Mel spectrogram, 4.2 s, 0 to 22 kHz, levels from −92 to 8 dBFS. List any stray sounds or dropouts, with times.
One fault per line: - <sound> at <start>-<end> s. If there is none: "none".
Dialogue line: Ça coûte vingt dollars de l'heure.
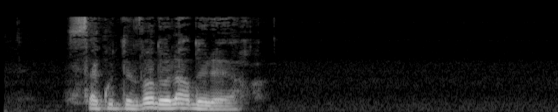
none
